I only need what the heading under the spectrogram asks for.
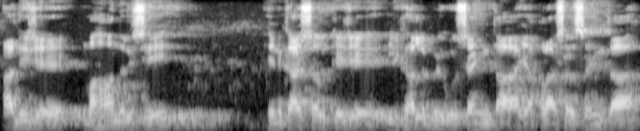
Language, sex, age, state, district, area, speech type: Maithili, male, 45-60, Bihar, Supaul, rural, spontaneous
